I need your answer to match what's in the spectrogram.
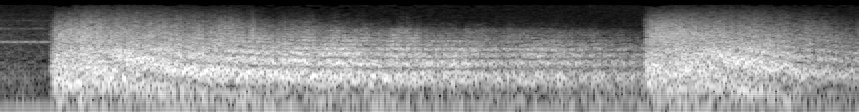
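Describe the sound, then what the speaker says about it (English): Artillery fires across a border, with a sudden heavy blast rolling into a long, loud, sustained roar. A second booming onset cuts in near the end and keeps the rumble going. "In preparation for a ground assault, the Allies increased artillery firings across the border today."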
